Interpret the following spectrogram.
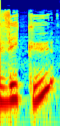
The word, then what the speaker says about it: vécut: Il vécut, elle vécut, final T not pronounced.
